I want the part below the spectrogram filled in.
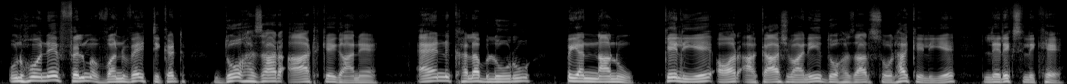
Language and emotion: Urdu, neutral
